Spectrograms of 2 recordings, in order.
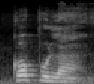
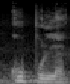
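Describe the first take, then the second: First: "cópula" stressed loudly on its first syllable, CÓ. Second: "cúpula" with a U in the stressed first syllable; wrong word with U. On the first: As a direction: hit the O of "cópula" firmly. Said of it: "acento en la O". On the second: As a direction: say "cúpula" softer, U replacing O. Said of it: "no cúpula". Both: Shown as a demonstration.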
